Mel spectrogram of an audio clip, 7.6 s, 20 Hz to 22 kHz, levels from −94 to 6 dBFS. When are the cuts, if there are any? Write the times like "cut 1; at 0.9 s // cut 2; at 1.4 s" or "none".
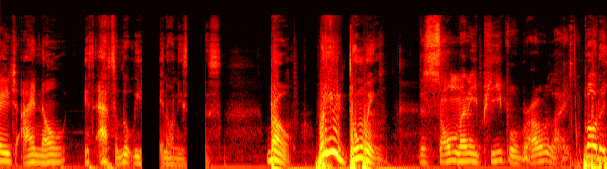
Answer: none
